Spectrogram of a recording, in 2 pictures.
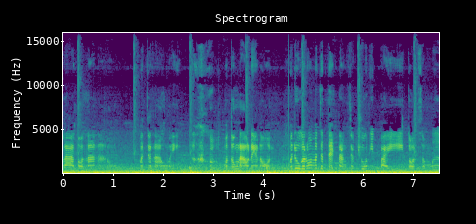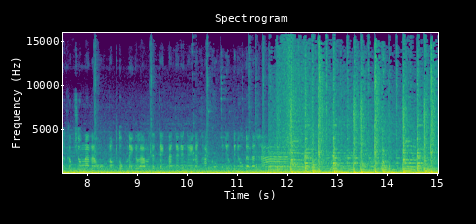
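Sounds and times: woman talking: 0.0 - 11.8
car driving rumble: 0.0 - 15.0.

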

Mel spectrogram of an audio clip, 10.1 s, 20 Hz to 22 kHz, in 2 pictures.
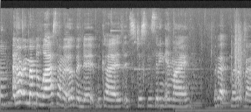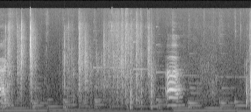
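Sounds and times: background music sustained notes: 0.0 - 10.0
paper sheets rustling: 4.1 - 8.5.

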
